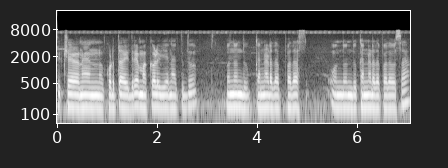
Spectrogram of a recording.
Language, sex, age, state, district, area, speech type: Kannada, male, 18-30, Karnataka, Vijayanagara, rural, spontaneous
